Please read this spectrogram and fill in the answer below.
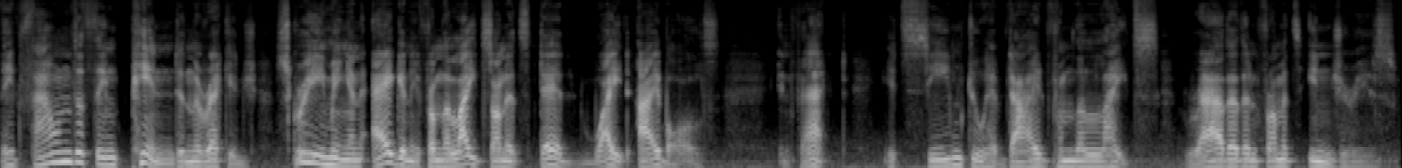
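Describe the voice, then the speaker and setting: An actor playing a weary, grim professor who commands a secret police squad, speaking formally and hesitantly in an audio horror drama. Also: male voice, on the low side, animated, dry recording. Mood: grim, recollecting. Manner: measured, hesitant, formal, darkly matter-of-fact.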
